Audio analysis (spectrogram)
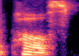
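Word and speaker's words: POLST: care planning easier with the georgia pulse that's spelled p-o-l-s-t and it stands for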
